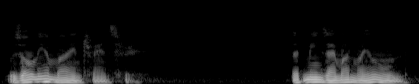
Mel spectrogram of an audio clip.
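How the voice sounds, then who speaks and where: A man's voice: sits low, normal speed. An actor playing a worried, determined middle-aged father in an urgent, earnest 1950s radio drama style. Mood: anguished. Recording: muffled old radio broadcast.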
